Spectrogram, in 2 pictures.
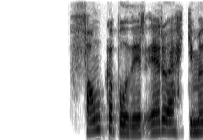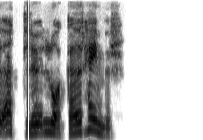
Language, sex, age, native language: Icelandic, female, 40-49, Icelandic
